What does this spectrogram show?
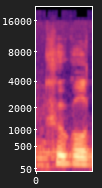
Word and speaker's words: kugel: Unfortunately, kugel did not make my list, though I'm certain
